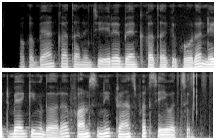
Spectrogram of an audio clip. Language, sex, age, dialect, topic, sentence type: Telugu, male, 18-24, Central/Coastal, banking, statement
